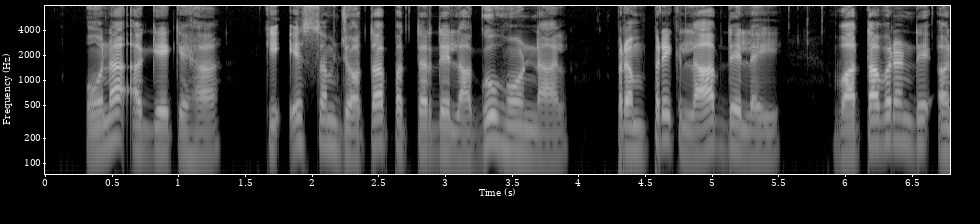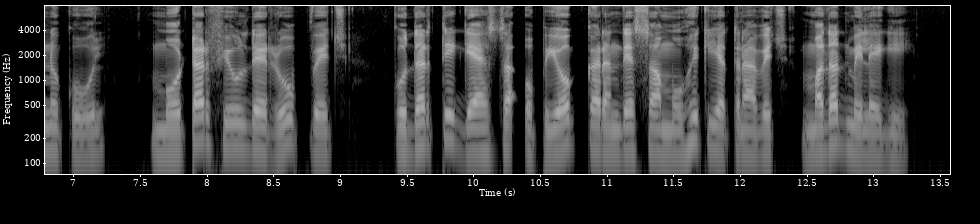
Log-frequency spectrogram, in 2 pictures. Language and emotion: Punjabi, neutral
